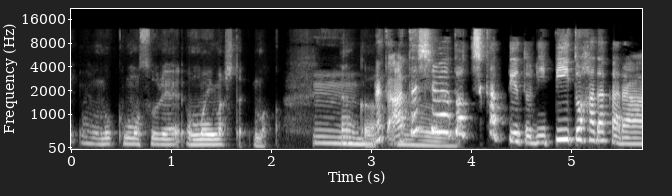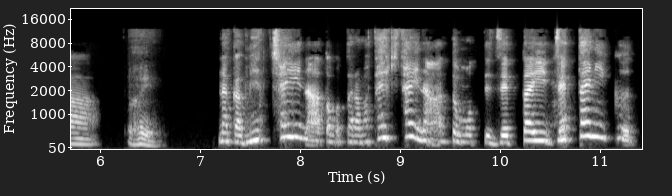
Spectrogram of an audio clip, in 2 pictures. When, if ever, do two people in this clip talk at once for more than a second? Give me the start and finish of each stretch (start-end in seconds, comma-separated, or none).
2.7-4.0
